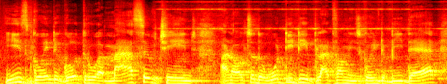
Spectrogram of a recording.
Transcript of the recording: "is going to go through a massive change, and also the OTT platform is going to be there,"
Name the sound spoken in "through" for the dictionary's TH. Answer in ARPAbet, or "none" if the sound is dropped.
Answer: T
